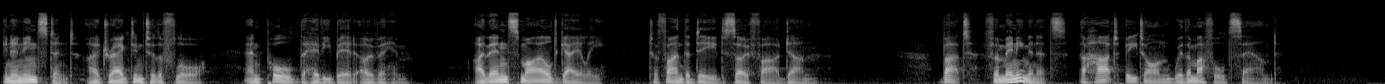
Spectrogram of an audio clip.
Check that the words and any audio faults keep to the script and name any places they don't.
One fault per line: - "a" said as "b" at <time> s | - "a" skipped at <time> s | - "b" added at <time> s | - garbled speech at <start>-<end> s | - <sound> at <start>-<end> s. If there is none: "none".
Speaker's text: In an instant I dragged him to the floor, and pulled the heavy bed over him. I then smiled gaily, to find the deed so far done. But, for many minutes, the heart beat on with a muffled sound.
none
